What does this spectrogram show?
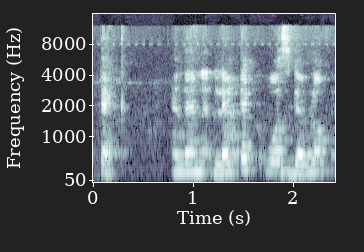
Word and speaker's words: TeX: It was invented as TEX, but it is pronounced as tech.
